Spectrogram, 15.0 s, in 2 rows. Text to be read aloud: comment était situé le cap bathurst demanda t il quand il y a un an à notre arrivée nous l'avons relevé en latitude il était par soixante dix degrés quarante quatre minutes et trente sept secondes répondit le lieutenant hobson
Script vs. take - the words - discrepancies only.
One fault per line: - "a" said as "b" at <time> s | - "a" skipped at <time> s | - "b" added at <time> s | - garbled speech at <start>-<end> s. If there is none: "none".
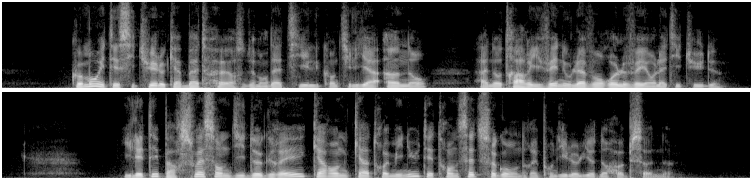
none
